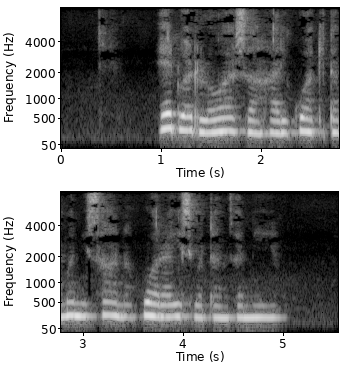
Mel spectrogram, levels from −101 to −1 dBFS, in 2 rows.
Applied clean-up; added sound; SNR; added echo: none; none; none; none.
